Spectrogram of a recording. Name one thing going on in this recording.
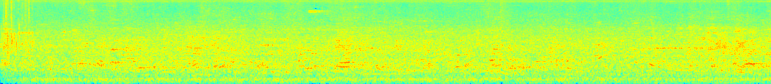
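Electric fans hum steadily.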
